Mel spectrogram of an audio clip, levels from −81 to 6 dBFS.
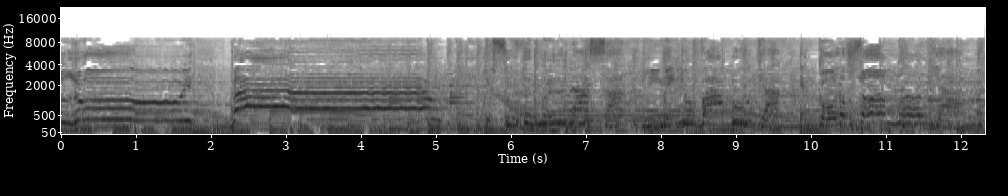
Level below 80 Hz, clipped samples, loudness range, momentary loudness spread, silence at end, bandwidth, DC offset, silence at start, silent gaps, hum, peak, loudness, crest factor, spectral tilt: -24 dBFS; under 0.1%; 2 LU; 5 LU; 0 s; 9.4 kHz; under 0.1%; 0 s; none; none; 0 dBFS; -12 LUFS; 12 dB; -4 dB/octave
